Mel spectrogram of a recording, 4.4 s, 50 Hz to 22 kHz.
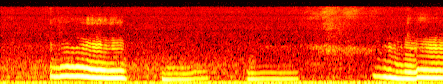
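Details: Coco, a Miniature Pinscher puppy, asleep on a lap with her face buried and nose squashed, making odd snore-like noises on December 8; loud squeaky whistling whines, first falling in pitch, then flat short tones, then a rising-falling squeak, over low background hum.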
